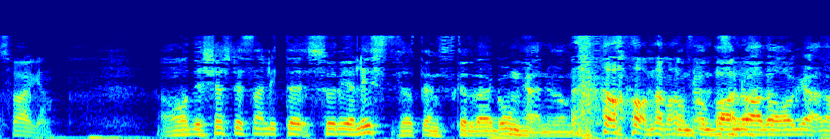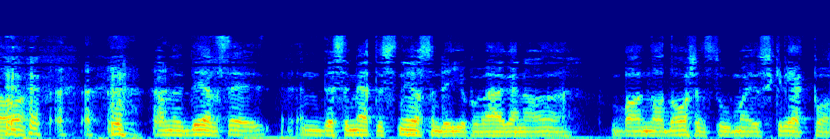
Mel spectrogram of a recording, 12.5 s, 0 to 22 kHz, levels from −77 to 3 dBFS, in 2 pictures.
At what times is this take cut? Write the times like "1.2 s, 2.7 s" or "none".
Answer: 5.2 s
